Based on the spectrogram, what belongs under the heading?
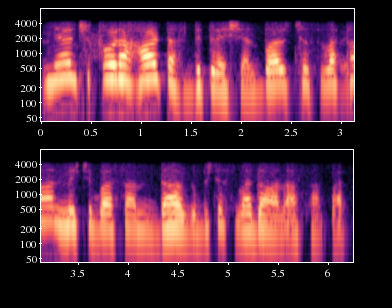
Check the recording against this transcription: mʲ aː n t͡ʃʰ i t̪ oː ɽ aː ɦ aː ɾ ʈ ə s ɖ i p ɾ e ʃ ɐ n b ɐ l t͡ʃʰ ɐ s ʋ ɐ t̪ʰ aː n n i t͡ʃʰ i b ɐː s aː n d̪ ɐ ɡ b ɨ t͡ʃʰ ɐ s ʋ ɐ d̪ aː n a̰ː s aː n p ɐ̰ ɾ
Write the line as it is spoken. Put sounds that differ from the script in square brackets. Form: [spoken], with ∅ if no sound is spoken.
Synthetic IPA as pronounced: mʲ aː n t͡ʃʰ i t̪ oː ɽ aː ɦ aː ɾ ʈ [ɐ] s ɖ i p ɾ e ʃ ɐ n b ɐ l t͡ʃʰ ɐ s ʋ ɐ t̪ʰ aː n [m] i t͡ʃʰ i b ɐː s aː n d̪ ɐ ɡ b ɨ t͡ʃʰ ɐ s ʋ ɐ d̪ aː n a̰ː s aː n p ɐ̰ ɾ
